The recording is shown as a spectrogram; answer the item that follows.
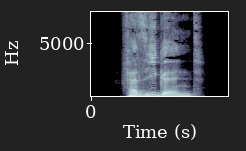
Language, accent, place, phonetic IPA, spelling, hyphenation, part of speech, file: German, Germany, Berlin, [fɛɐ̯ˈziːɡəlnt], versiegelnd, ver‧sie‧gelnd, verb, De-versiegelnd.ogg
- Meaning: present participle of versiegeln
